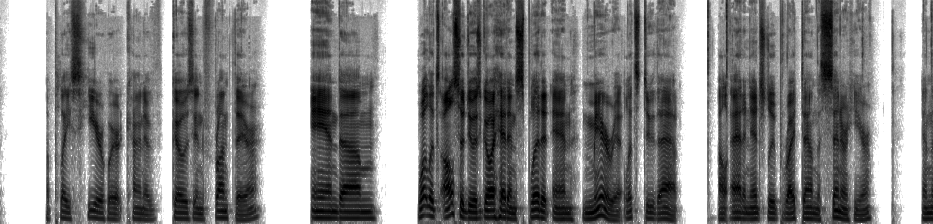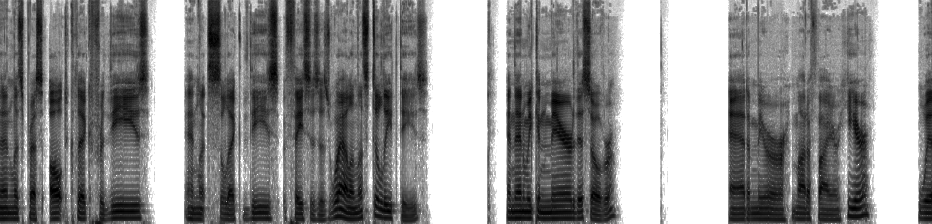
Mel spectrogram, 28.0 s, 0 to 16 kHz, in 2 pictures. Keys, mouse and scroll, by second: 4.3 scroll down 3, 5.8 middle click, 6.6 scroll up 2, 7.0 shift+middle click, 7.4 middle click, 9.2 ctrl+r, 11.8 Tab, 12.5 middle click, 13.0 Tab, 13.3 3, 14.7 alt+click, 15.1 middle click, 16.4 shift+click, 17.8 middle click, 19.4 x, 21.0 Tab, 21.3 middle click, 24.1 click.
